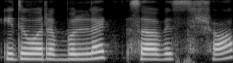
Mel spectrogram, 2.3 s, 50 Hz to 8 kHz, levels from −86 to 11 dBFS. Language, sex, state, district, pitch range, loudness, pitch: Tamil, female, Tamil Nadu, Nilgiris, 235-255 Hz, -14 LUFS, 245 Hz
